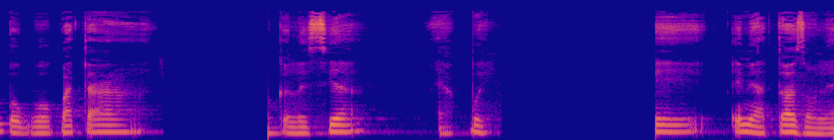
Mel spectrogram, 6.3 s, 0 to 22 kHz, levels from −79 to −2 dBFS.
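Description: At 1.65 s and again at 4.52 s the speech has a clipped start after a pause. After gaps of about 0.49 s and 0.82 s, the output device was still waking or relocking, so roughly 370 ms and 410 ms of sound were swallowed. Each phrase, including the one leading into "ke le esia" at 2.02 s, starts abruptly without its first sounds. On a waveform, flat silence jumps straight into the speech. A spectrogram shows no onset ramp, just a hard vertical edge.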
